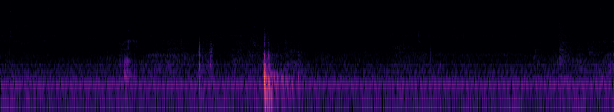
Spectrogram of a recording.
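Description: A woman sips from a mug.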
